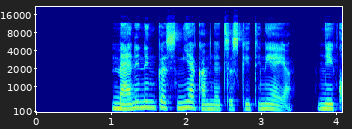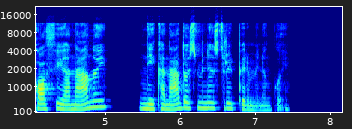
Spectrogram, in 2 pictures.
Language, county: Lithuanian, Vilnius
